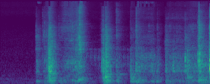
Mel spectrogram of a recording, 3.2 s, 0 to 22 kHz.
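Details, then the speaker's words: 2003 HP Photosmart 7260 inkjet printer on power-up after ink residue area cleaning: short whirring carriage strokes sliding back and forth with clicks between, paper feeding; normal carriage and paper feed operation. "It feeds paper, so that's something weird. It never did that before. Yes, it slides. You see, that's what it should do. Slide back and forth a few times."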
